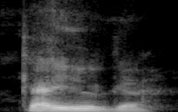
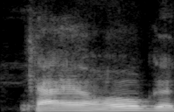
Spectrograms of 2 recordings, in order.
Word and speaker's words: Cuyahoga: Cayuga. It's Cuyahoga, dumbass.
